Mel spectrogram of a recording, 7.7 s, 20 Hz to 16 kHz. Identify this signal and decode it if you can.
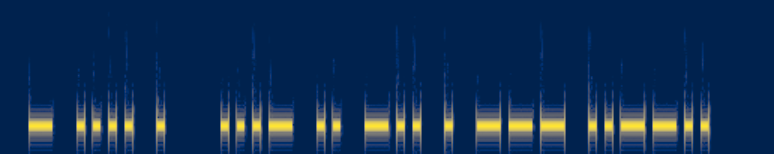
Morse code, heard as a keyed tone, about 15 wpm, 700 Hz. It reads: THE VIDEO?
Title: Sentences from Top 1000 Words - Review Part 4 - 15wpm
